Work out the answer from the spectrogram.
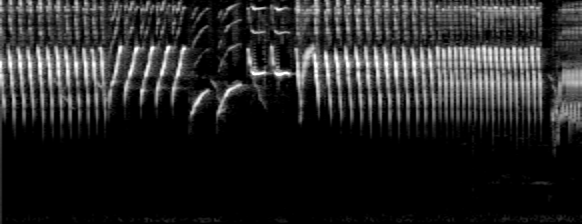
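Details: A canary pours out rapid high trills: an even run of sharp notes, rising whistled slurs, a brief pause, then a long fast steady trill ending in a buzzy lower roll.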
